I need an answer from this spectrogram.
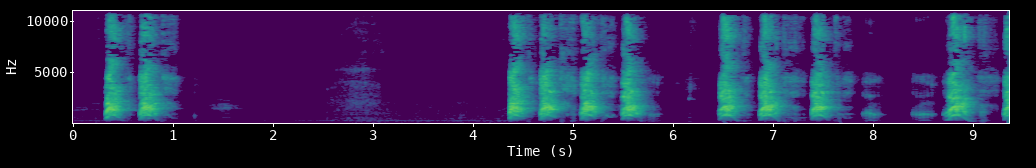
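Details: Pet dog named Happy barking indoors at its owner for not sharing a Korean melon: sharp, high barks in quick pairs and bursts, separated by a quiet pause with faint rustling.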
